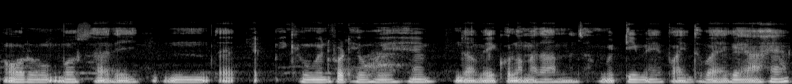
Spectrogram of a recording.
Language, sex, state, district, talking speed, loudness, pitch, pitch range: Hindi, male, Haryana, Charkhi Dadri, 145 wpm, -21 LUFS, 110 Hz, 110-120 Hz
